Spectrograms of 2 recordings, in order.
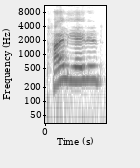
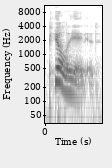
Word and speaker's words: pileated: considering the name's origin the bird is named for its red cap called a pileus which is a pointed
